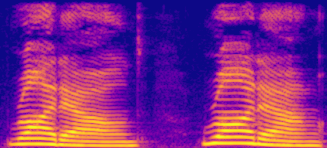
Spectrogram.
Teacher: There's a linking between write and down, so you just have to pronounce the t sound slightly. Write down, write down, or you don't even have to pronounce it.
